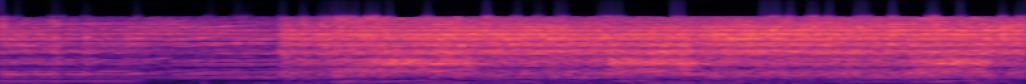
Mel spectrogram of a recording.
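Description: Car engine struggling with carburetor trouble: a rough, steady mechanical drone that swells louder after about a second and then holds, with a wavering, pulsing tone throughout.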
